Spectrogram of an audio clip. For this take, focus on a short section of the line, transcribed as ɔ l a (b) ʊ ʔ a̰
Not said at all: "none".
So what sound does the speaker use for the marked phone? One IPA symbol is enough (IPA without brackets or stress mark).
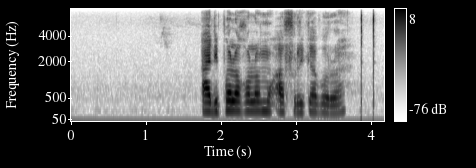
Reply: m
